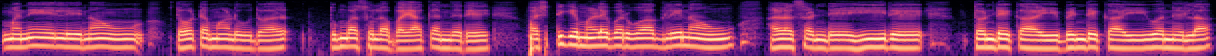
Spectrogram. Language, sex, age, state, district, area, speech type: Kannada, female, 60+, Karnataka, Udupi, rural, spontaneous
